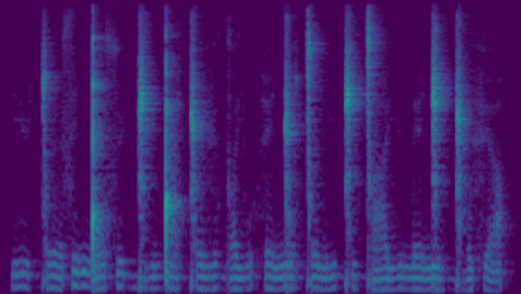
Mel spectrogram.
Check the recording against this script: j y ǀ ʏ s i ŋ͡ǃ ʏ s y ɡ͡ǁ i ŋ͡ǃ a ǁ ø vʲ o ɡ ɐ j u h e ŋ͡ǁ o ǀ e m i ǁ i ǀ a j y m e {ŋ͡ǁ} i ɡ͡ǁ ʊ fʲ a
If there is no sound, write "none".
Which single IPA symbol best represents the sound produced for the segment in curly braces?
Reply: ŋ͡ǁ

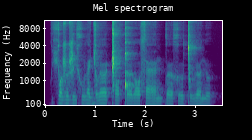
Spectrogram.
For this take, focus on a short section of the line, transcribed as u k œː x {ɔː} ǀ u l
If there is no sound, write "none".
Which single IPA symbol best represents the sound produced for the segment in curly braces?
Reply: ɵː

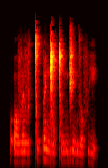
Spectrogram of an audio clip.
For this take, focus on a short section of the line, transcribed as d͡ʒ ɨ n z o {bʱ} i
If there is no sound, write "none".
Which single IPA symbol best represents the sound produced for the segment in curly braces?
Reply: f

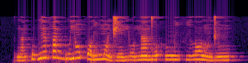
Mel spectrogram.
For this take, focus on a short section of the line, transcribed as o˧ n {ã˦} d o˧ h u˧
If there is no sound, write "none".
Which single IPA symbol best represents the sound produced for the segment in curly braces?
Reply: ã˦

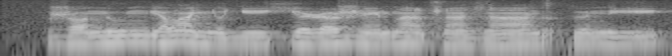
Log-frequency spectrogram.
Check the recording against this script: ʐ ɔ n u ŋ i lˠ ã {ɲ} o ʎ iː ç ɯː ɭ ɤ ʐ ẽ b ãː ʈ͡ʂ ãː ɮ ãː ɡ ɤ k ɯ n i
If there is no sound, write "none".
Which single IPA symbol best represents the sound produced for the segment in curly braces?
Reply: ɲ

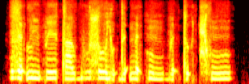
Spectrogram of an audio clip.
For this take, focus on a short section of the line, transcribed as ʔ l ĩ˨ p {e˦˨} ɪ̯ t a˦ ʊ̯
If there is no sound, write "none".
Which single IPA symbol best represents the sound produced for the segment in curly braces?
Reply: e˦˨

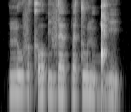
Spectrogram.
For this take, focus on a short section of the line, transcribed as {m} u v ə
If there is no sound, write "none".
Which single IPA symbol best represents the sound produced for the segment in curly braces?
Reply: n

